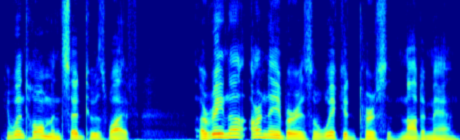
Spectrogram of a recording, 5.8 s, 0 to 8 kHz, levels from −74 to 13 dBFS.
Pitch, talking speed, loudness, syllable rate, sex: 125 Hz, 190 wpm, -17 LUFS, 4.8 syllables/s, male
